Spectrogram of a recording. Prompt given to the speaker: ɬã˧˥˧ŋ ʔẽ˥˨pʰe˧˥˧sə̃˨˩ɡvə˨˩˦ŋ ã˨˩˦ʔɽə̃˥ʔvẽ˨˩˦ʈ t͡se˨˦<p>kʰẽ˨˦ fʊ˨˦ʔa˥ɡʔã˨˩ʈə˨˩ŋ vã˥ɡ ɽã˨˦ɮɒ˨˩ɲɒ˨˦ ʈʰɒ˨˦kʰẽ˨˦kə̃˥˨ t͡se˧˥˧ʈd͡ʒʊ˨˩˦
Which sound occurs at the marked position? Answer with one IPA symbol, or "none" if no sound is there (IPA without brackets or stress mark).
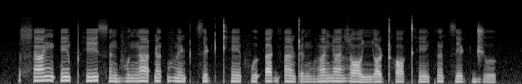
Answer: ʈ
